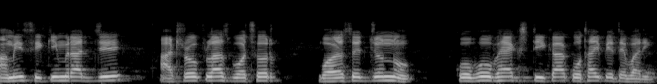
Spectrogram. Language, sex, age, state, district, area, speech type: Bengali, male, 30-45, West Bengal, Jhargram, rural, read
